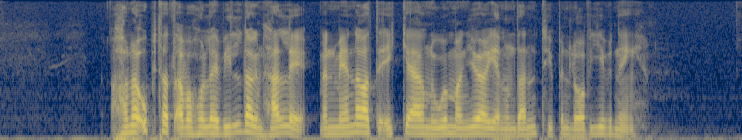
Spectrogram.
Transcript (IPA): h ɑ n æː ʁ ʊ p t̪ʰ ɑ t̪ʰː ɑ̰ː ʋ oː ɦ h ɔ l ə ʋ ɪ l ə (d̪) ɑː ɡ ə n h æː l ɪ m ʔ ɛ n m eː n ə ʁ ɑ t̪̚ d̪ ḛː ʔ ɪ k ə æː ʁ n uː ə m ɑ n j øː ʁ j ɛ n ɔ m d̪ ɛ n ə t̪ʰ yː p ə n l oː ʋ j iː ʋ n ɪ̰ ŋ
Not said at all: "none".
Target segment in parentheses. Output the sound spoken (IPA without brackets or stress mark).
d̪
